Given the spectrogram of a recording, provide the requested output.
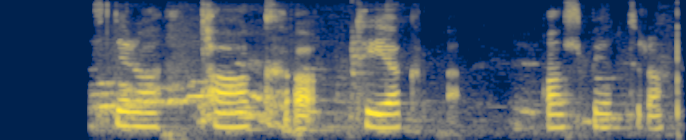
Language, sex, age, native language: Icelandic, female, 10, Icelandic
